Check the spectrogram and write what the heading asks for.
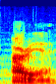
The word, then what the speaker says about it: Arya: out that's Arya later is that how you pronounce it Arya Aria Arya Arya yes okay and then we go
